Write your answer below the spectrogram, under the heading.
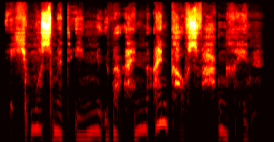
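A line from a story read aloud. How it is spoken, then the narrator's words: Whisper. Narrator (German): flüsterte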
